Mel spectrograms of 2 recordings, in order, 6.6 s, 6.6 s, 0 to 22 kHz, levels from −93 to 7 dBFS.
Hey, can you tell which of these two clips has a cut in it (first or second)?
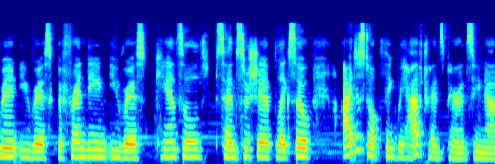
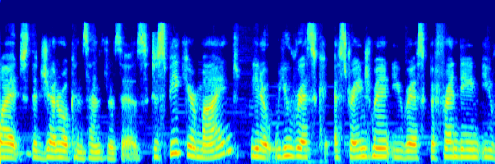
second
